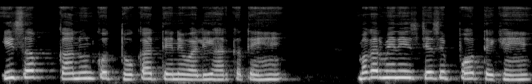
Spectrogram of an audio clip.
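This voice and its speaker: A woman's voice: high voice, warm tone, natural voice. A woman voicing a stern, scornful male police inspector who barks orders and scolds in a commanding tone.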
